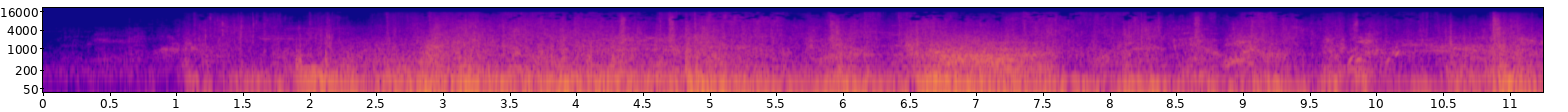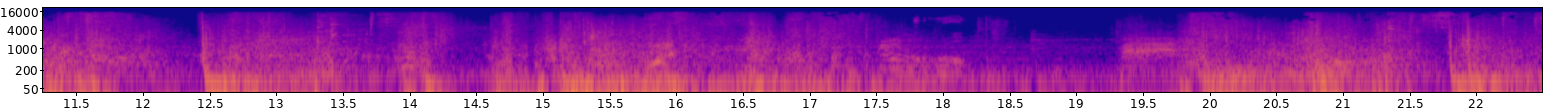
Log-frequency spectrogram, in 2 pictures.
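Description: Game weapons slash and strike with rapid impacts.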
